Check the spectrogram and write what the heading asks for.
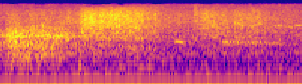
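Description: Near silence: faint outdoor background hiss in the bush.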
